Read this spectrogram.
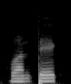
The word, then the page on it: wantek: mpur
